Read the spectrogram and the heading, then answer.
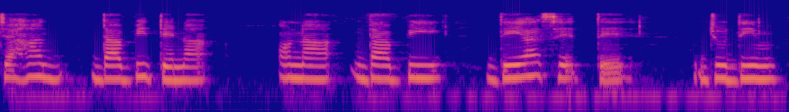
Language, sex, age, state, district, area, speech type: Santali, female, 18-30, West Bengal, Bankura, rural, spontaneous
